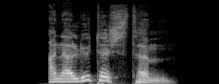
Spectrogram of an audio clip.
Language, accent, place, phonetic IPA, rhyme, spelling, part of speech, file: German, Germany, Berlin, [anaˈlyːtɪʃstəm], -yːtɪʃstəm, analytischstem, adjective, De-analytischstem.ogg
- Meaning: strong dative masculine/neuter singular superlative degree of analytisch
